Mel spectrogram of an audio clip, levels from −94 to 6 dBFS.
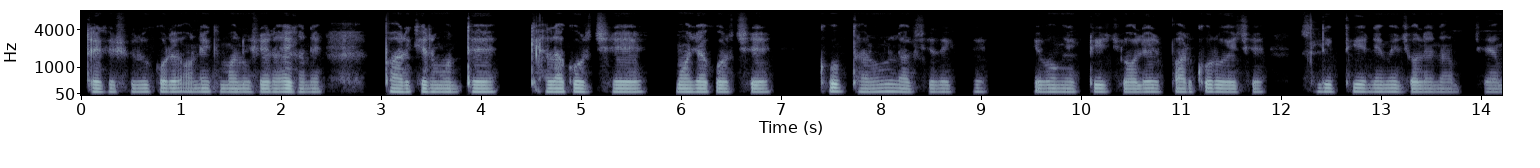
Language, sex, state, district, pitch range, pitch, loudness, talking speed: Bengali, male, West Bengal, North 24 Parganas, 120-125 Hz, 120 Hz, -31 LUFS, 125 wpm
